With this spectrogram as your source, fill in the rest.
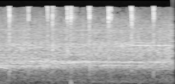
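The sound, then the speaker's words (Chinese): A crowd breaks into loud, steady applause welcoming a woman introduced as a leading figure in investing, dense clapping with sharper claps standing out at irregular moments, while a sustained cheer or whoop rides over it throughout. “投资界的女神级人物，让我们掌声欢迎。”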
